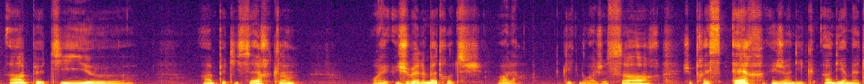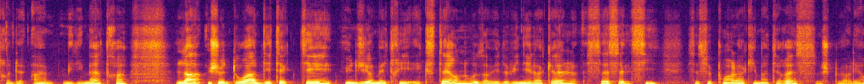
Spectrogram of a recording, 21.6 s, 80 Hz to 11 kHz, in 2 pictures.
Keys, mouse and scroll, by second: 5.0 click, 6.0 click, 6.6 right click, 7.9 click, 9.2 r, 10.1 KP_1, 10.4 KP_1, 10.8 KP_Enter, 11.8 scroll up 1, 12.4 right click, 13.4 typing, 15.9 click, 18.0 click.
